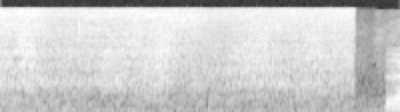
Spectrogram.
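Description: Airbrush spraying paint: a steady hiss of air that cuts off suddenly near the end.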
